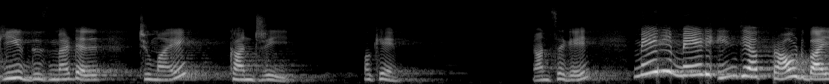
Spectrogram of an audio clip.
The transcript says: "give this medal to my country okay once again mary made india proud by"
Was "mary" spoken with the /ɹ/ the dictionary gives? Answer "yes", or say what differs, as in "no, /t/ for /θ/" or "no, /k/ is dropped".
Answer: no, /l/ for /ɹ/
